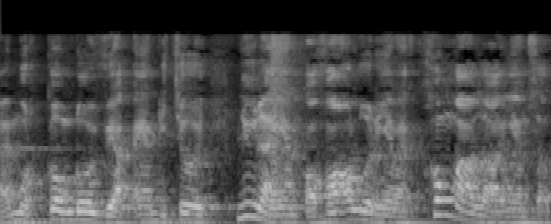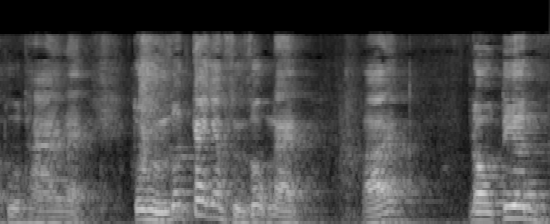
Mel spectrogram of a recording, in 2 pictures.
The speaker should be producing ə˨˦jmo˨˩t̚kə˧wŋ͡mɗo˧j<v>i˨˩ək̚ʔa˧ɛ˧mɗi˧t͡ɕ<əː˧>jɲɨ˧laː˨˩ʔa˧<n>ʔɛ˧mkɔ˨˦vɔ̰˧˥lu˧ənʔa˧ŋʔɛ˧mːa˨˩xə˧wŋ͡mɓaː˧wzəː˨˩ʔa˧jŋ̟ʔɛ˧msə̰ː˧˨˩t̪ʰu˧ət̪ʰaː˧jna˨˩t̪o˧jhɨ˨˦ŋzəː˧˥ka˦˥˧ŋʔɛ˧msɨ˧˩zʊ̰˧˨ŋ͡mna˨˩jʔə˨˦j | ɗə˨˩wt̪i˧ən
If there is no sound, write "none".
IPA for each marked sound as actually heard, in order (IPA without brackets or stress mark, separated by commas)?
v, əː˧, ŋ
